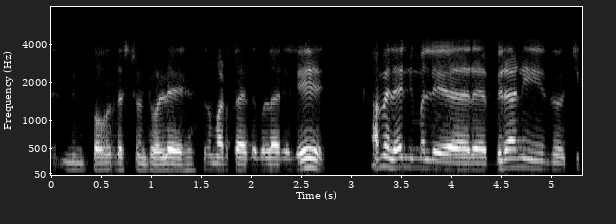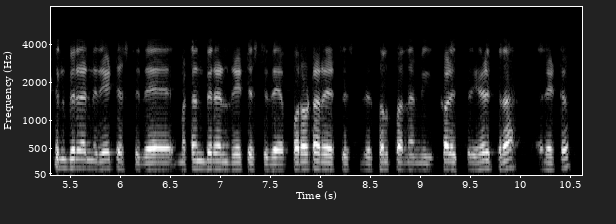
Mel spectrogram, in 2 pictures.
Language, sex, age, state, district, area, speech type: Kannada, male, 60+, Karnataka, Bellary, rural, conversation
